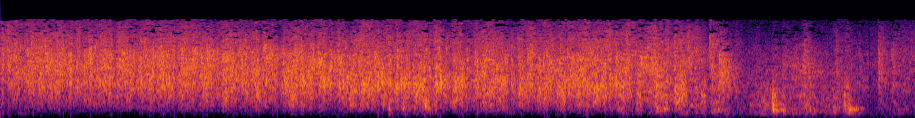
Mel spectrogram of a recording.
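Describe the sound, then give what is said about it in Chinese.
Sustained, dense applause from a large audience thanking a teacher for a lecture at the close of a five-day study course, a steady wash of many hands clapping for about nine seconds, then thinning into scattered individual claps as it dies down. “我们再以热烈的掌声感谢蔡老师的授课。”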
